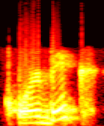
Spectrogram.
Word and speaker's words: Corbic: and the last name is Corbic.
